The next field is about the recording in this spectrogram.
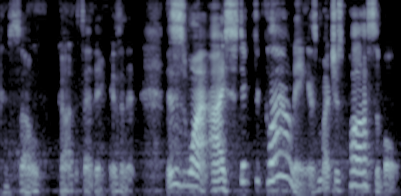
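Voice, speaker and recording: A man's voice: on the high side, wildly swooping pitch, normal speed, vocal fry, bright, forceful tone, slightly rough. A man giving a dramatic, wry reading of a humorous autobiographical poem, with theatrical emphasis. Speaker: poet reading own work.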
